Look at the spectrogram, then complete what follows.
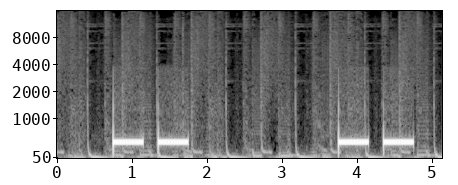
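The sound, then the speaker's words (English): A phone ringing tone plays while a call to a Secret Santa car service winner waits to connect: two loud double-pulse rings of a steady pitched tone, separated by a pause, over faint rhythmic background thumps. “So the number is in the phone. Let's give them a ring.”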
